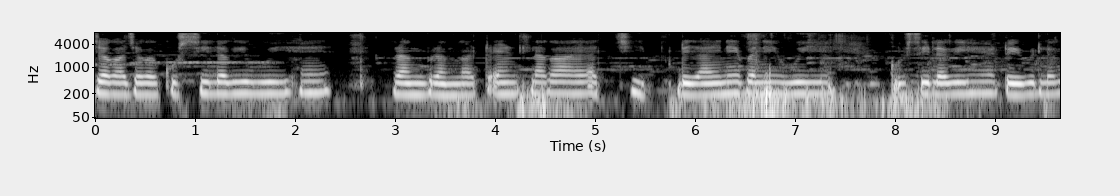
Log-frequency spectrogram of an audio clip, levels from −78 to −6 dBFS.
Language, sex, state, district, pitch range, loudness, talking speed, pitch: Hindi, female, Uttar Pradesh, Ghazipur, 190-205 Hz, -20 LUFS, 135 wpm, 200 Hz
